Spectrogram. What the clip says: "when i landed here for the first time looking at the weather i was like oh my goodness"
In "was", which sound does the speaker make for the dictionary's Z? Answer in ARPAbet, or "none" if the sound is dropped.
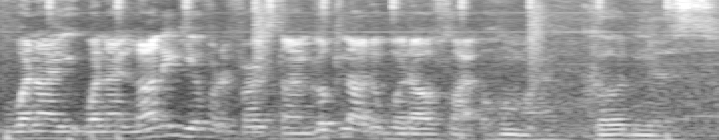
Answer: Z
